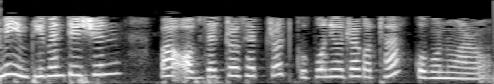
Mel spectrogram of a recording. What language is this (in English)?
Assamese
